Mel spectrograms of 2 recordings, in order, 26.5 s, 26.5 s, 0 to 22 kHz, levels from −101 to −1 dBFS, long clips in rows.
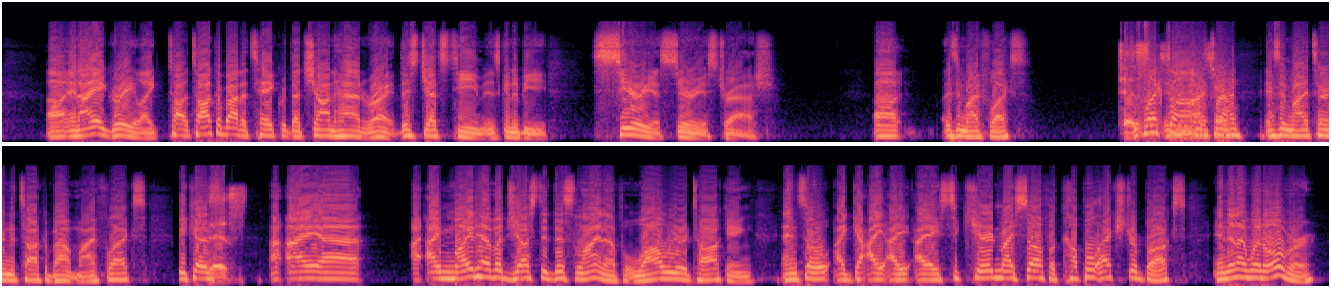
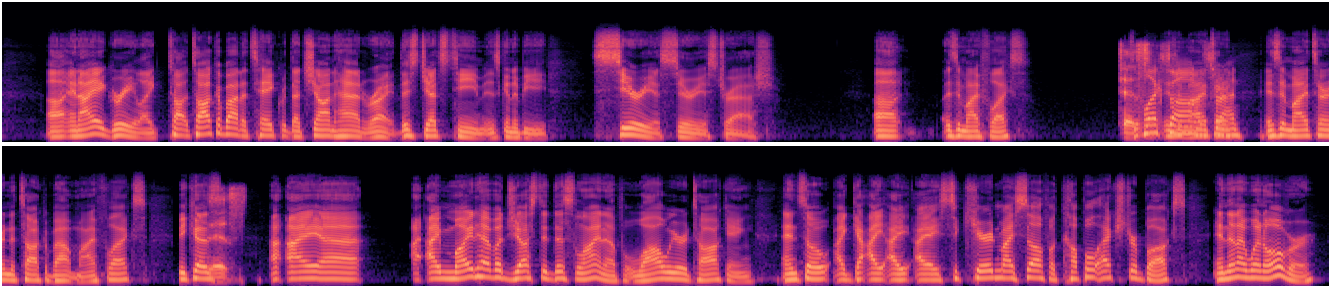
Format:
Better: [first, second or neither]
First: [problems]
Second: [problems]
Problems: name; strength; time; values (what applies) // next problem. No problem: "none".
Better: second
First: distortion; heavy; 12% of the sound clipped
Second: none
